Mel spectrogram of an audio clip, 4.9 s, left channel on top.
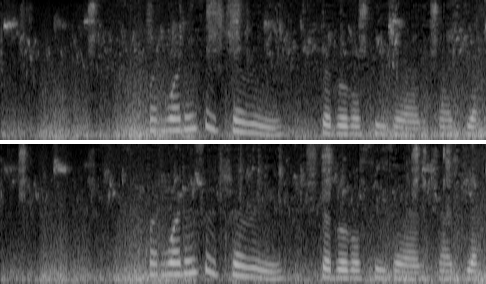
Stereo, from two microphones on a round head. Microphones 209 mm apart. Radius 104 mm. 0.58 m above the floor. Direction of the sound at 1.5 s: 70° right (ahead or behind).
